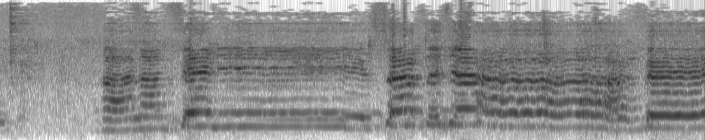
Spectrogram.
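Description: Elderly women singing a Gagauz song unaccompanied, in long held notes; the singing breaks off briefly at the start and resumes a little under a second in.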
